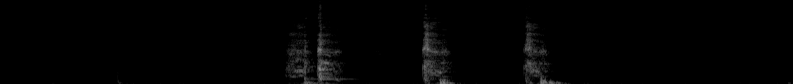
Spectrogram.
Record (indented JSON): {
  "three_cough_length": "7.9 s",
  "three_cough_amplitude": 2796,
  "three_cough_signal_mean_std_ratio": 0.29,
  "survey_phase": "beta (2021-08-13 to 2022-03-07)",
  "age": "45-64",
  "gender": "Female",
  "wearing_mask": "No",
  "symptom_none": true,
  "smoker_status": "Never smoked",
  "respiratory_condition_asthma": false,
  "respiratory_condition_other": false,
  "recruitment_source": "REACT",
  "submission_delay": "1 day",
  "covid_test_result": "Negative",
  "covid_test_method": "RT-qPCR"
}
